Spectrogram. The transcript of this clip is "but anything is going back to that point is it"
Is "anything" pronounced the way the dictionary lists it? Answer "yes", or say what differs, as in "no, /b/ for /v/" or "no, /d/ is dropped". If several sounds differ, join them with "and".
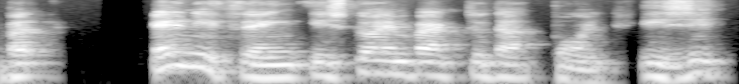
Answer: yes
